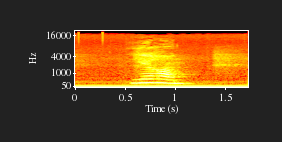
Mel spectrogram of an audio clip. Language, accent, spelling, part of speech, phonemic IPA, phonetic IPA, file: Armenian, Eastern Armenian, եղան, verb, /jeˈʁɑn/, [jeʁɑ́n], Hy-եղան.ogg
- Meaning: third-person plural past perfect indicative of լինել (linel)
